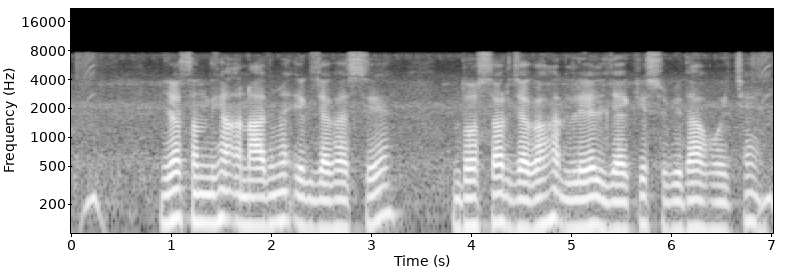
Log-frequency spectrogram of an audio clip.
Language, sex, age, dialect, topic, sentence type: Maithili, male, 18-24, Eastern / Thethi, agriculture, statement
